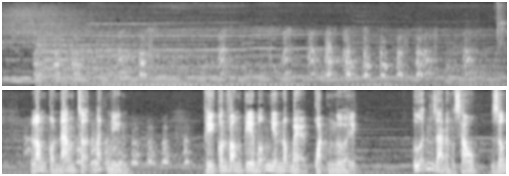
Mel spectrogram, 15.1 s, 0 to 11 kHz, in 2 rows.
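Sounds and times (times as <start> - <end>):
dogs from several houses barking in the night: 0.5 - 11.4
low hum: 0.5 - 15.1
speech: 8.0 - 9.6, 10.6 - 13.0, 13.7 - 15.1.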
